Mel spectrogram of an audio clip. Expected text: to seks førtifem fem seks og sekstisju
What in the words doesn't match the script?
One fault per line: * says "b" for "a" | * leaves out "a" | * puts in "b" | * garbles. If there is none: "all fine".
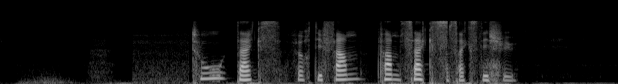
all fine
